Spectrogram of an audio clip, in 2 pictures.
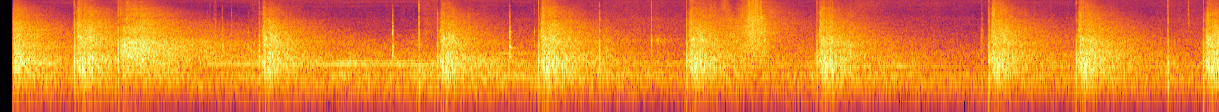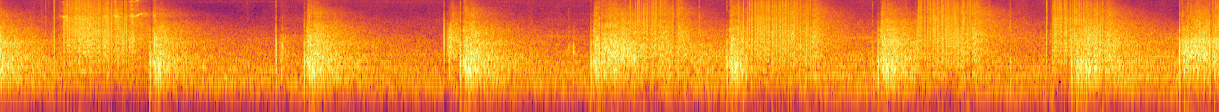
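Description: A multi-shot consumer fireworks cake firing shot after shot, roughly one a second. Each shot is a sharp report followed by a hiss that fades within a second.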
